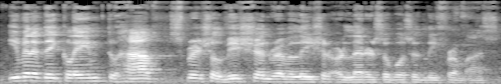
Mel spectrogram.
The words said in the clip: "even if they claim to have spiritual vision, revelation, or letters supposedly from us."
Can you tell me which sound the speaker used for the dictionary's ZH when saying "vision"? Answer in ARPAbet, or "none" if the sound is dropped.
SH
